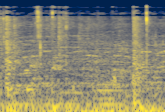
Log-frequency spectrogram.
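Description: Scissors snipping through kite line wound on a spool: a few faint, short snips, the clearest about half a second in.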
